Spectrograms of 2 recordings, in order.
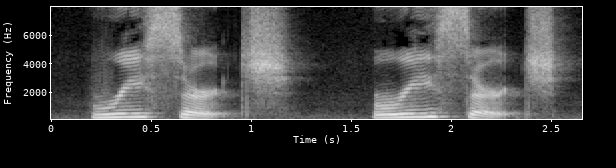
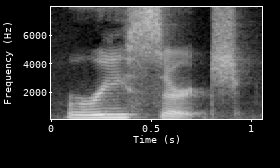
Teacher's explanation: notice that this is the american english pronunciation we emphasize re and don't emphasize search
